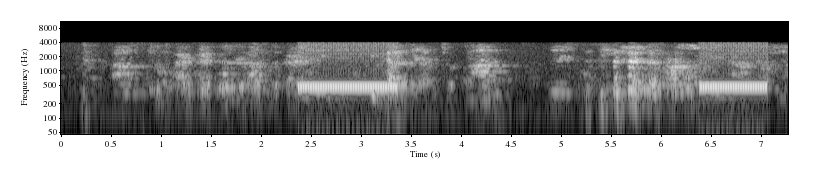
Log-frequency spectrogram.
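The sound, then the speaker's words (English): Telephone line ringing as a call is transferred to a company's switchboard: two steady, loud ringback tones separated by a pause, with voices continuing underneath and between them. “Thank you for calling. We appreciate your business. I'll transfer you now.”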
